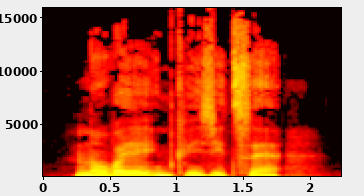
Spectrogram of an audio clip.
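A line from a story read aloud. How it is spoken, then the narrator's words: Muttering. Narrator (Russian): бормотал Елизар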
